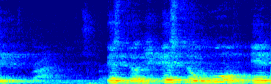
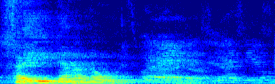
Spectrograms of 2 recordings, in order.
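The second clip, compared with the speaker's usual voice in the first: very slow, stretched declaration; drawn out; 4 semitones lower, much slower than usual. Acted. Preacher declaring his salvation, very slow. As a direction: stretch every word slowly.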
